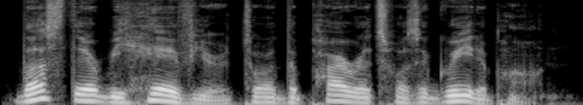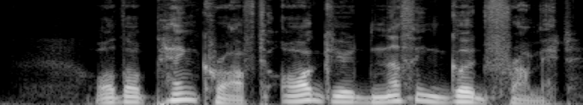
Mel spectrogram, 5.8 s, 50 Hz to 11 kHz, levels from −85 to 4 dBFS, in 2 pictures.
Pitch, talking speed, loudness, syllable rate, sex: 110 Hz, 165 wpm, -18 LUFS, 5.5 syllables/s, male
